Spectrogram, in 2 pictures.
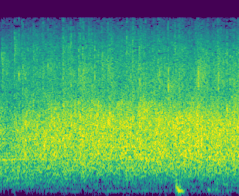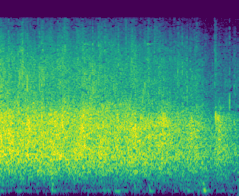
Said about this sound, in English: Come on, give me some clapping for that.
